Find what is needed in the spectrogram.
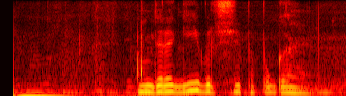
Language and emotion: Russian, neutral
